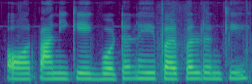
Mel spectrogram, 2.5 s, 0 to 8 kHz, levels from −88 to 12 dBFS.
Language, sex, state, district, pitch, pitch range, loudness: Hindi, female, Madhya Pradesh, Bhopal, 205 Hz, 195-210 Hz, -18 LUFS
